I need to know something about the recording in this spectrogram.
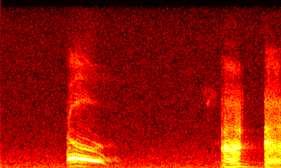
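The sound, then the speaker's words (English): A young child's voice imitates a rooster crowing, a short gliding, sliding call followed by two quick, rougher vocal bursts, fairly loud. “Is that this rooster?”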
